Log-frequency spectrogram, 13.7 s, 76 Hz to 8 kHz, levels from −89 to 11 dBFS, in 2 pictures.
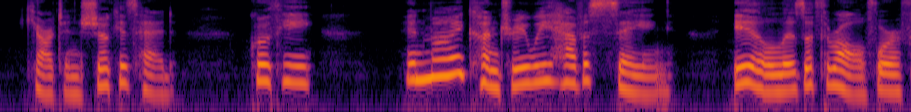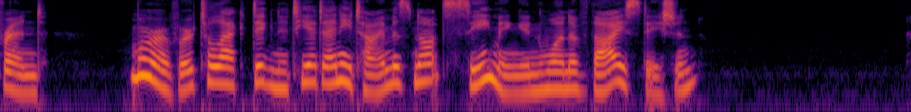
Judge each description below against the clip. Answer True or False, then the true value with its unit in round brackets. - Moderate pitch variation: False (6.2 semitones)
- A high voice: True (225 Hz)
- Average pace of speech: True (155 wpm)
